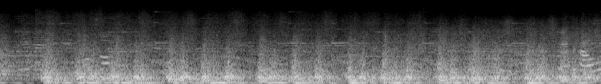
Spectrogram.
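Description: A school marching rhythm band (banda rítmica) playing a steady drum cadence: deep bass-drum beats pulsing under dense, rapid drum strokes.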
